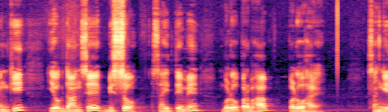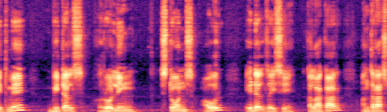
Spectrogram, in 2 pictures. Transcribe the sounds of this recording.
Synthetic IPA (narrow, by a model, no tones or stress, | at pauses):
ənki | joːɡd̪ansebɪsːosəɦɪt̪jəmẽ | bəɽopɾəbʱab | pəɽoɦɛː | sə̃ŋɡiːt̪mẽ | biːʈəls | ɾoːlɪ̃ŋɡ | sʈoːnsɔːɾ | eɖəld͡ʒəɪsekəlaːkaːɾ | ə̃nt̪əɾaːsʈ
